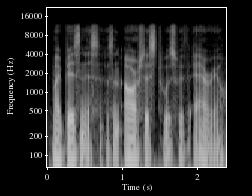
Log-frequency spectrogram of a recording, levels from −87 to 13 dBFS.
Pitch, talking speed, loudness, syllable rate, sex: 90 Hz, 200 wpm, -20 LUFS, 5.5 syllables/s, male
